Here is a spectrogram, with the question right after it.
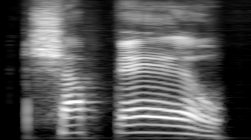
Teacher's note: Duas sílabas. E eu percebo que a última sílaba é a sílaba tônica.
